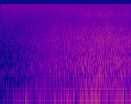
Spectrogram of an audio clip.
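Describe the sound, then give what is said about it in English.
Waves wash onto a lake shore at Whitefish Dune State Park in Door County, Wisconsin, carrying fine sand, in a steady, broad roar that swells louder partway through, with a breezy hiss of wind over the surf and no voices. “Waves are crashing under the shore of Door County's Whitefish Dune State Park.”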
